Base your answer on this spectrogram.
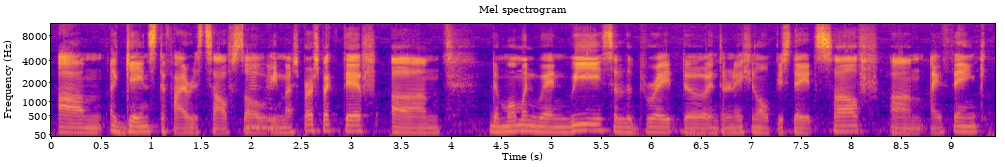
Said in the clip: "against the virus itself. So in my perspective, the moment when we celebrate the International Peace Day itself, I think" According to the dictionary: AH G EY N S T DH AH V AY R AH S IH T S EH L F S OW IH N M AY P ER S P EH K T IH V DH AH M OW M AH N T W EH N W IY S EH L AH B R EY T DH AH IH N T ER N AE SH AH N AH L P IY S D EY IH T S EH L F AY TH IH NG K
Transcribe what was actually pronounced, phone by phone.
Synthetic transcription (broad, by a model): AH G EY N S T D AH F AY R IH T S EH L F S OW IH N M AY P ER S P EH K T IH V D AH M OW M AH N T W EH N W IY S EH L AH B R EY T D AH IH N T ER N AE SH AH N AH L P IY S D EY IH T S EH L F AY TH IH NG K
